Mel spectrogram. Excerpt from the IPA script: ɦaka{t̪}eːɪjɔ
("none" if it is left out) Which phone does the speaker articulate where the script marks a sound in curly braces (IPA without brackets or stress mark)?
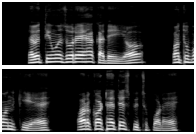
d̪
